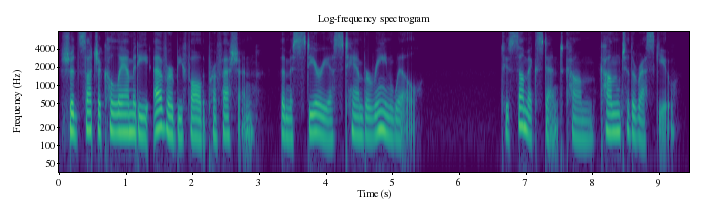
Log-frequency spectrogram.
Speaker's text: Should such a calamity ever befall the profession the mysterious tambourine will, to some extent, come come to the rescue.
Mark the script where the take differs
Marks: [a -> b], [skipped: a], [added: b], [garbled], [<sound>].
Should such a calamity ever befall the profession the mysterious tambourine will, to some extent, come come to the rescue.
